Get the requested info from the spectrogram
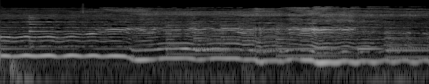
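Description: A woman humming a slow, wordless melody with vibrato. She holds one note, then steps down through lower notes from about a second in.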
